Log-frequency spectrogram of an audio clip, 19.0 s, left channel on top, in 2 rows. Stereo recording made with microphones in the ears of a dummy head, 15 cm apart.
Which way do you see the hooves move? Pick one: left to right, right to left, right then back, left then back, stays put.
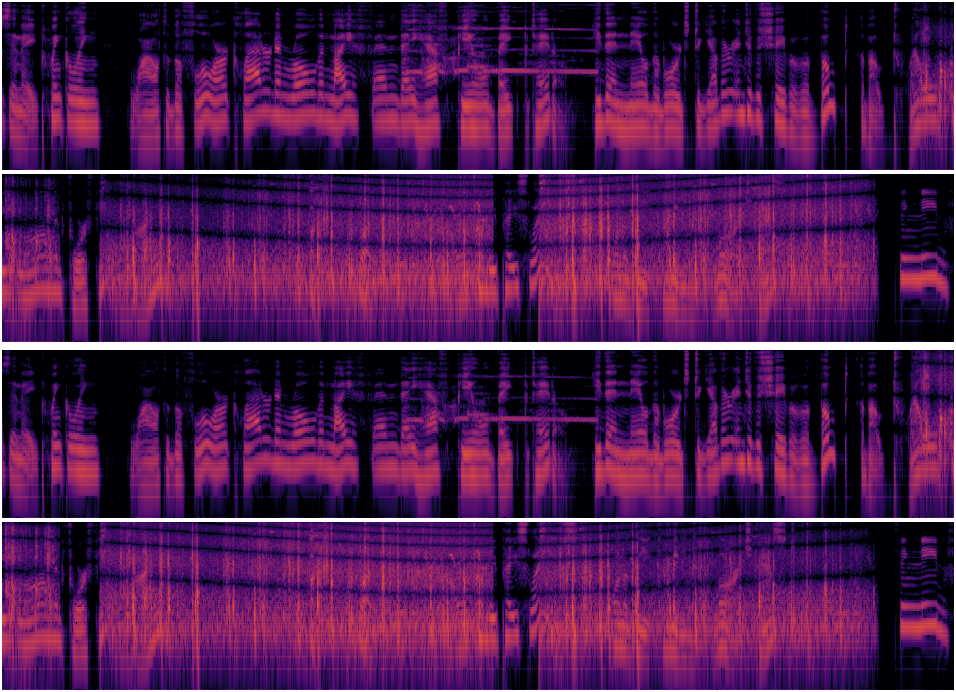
right to left.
